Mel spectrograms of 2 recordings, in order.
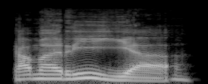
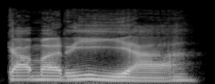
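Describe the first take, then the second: First: Camarilla said the anglicized way with a hard L; gringo pronunciation. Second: Rolled Spanish-style Camarilla; Spanish pronunciation. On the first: Retold or imitated. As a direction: Camarilla with American vowels and a clear L. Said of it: "it literally sounds like my aunt". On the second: Shown as a demonstration. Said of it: "When I hear somebody say Camarilla".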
